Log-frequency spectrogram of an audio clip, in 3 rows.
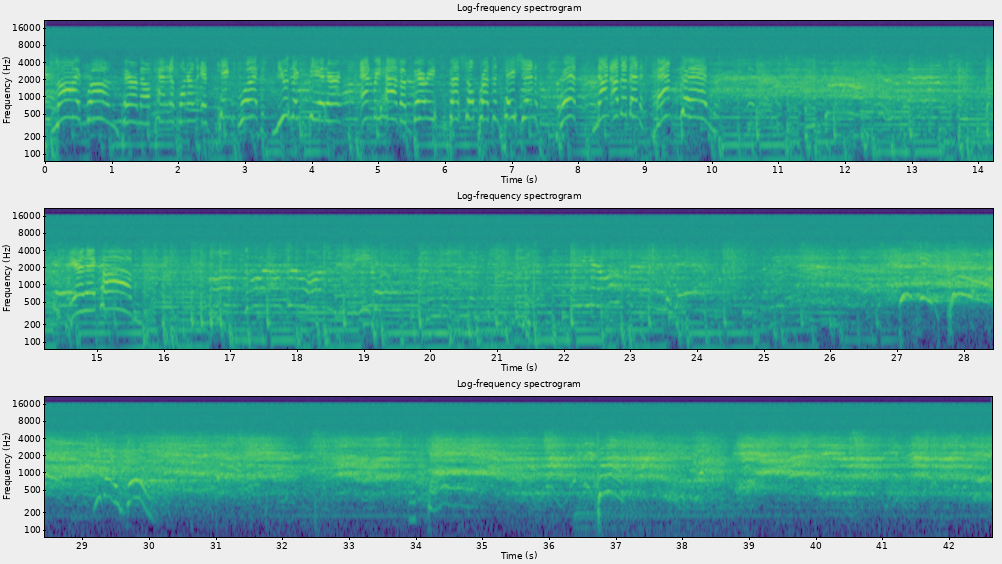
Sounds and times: Female singing: 0.0 - 10.0, 11.4 - 13.7, 14.3 - 15.6, 16.7 - 26.4
Music: 0.0 - 42.6.

